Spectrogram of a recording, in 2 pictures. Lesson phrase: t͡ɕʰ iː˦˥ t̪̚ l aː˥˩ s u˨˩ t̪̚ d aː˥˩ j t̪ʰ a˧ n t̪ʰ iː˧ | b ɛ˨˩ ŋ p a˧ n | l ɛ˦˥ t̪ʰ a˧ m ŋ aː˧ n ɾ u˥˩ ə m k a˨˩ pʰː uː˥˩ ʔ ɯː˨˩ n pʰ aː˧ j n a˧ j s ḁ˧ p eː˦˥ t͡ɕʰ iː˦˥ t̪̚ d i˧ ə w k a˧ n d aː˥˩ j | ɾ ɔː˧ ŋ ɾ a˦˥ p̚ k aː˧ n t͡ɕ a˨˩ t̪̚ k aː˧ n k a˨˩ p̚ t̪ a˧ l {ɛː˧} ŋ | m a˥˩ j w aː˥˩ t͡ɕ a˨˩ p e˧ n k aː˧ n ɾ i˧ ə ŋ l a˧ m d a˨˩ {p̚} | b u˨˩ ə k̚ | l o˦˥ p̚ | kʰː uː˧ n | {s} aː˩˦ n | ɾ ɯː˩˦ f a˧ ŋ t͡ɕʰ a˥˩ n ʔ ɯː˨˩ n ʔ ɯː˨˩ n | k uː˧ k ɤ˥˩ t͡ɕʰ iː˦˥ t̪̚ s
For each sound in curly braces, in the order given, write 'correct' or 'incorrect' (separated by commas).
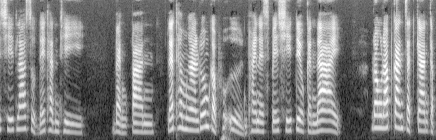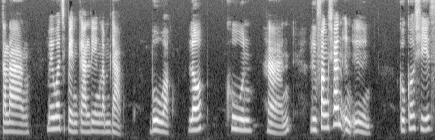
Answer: incorrect, correct, incorrect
